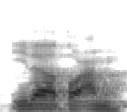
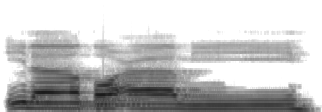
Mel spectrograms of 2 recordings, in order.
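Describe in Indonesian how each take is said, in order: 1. Vokal terakhir dari kata terakhir dibaca pendek. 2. Vokal terakhir dari kata terakhir dibaca panjang. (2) "Jadi tidak dibaca ila ta'amih"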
